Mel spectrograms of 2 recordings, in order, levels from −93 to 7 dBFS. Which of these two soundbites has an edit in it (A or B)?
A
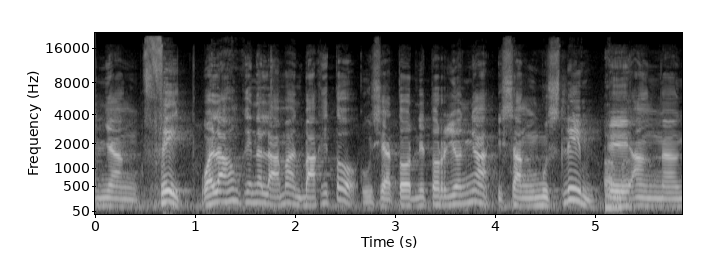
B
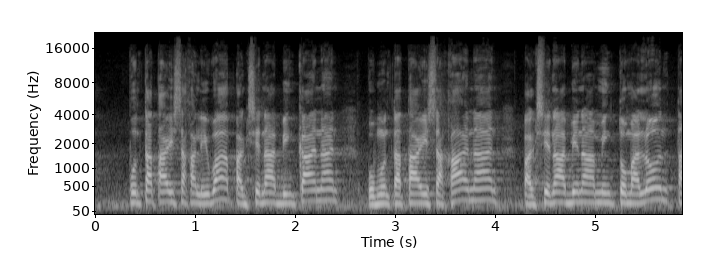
A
